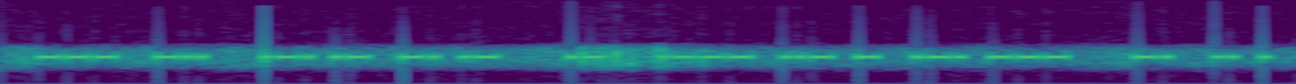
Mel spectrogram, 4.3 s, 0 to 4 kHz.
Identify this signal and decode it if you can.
Morse code, heard as a keyed tone, about 51 wpm, spaced as for 44 wpm, 760 Hz. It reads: OD RANA A JUTRO NIE
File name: dlazaawansowanych / nagraniazpasma / websdr recording 3565.0kHz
